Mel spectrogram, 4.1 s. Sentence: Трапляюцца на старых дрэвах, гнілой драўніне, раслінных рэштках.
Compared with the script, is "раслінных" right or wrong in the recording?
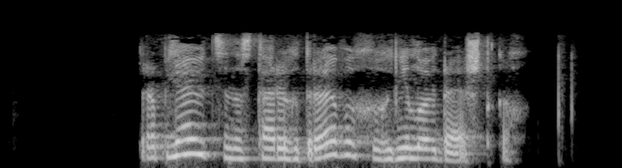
wrong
